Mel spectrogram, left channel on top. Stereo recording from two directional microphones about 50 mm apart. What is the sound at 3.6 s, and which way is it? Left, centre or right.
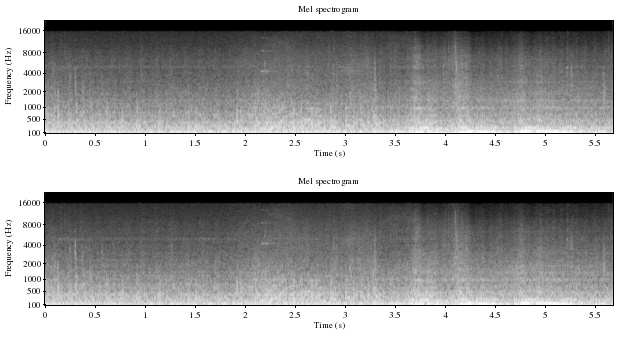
Vehicle, left.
